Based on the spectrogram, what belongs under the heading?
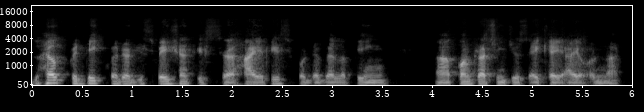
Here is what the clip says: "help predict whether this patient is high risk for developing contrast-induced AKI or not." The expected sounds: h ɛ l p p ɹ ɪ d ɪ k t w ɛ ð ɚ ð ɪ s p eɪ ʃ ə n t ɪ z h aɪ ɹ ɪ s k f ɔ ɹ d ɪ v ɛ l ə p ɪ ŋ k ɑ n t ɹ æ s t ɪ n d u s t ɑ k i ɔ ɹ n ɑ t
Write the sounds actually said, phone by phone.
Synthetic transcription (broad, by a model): h ɛ l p p ɹ ɪ d ɪ k t w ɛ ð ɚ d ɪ s p eɪ ʃ ə n t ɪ s h aɪ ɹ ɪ s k f ɔ ɹ d ɪ v ɛ l ə p ɪ ŋ k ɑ n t ɹ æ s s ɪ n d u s ɑ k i ɔ ɹ n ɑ t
